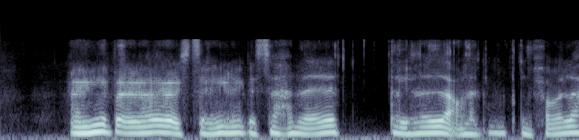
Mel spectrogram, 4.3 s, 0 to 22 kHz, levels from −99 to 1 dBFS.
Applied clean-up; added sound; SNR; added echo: neural diffusion model UNIVERSE++.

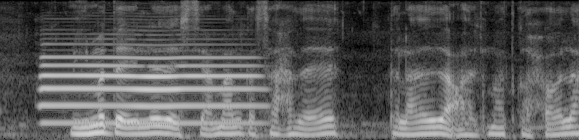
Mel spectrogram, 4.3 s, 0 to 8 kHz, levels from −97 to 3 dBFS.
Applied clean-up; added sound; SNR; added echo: none; Wind instrument, woodwind instrument; -4 dB; none.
